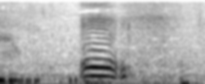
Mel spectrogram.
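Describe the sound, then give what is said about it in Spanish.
Children's chatter and noise in a room at a children's group, faint murmuring and small sounds, broken in the middle by one child's drawn-out, sing-song vocal sound. “lo que ustedes están escuchando y estas bullitas y todo lo demás, imagínense, con niños, pues como que difícil tenerles quietitos o callados, ¿no?”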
